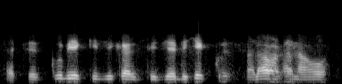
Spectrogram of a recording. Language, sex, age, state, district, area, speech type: Hindi, male, 45-60, Uttar Pradesh, Sonbhadra, rural, conversation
